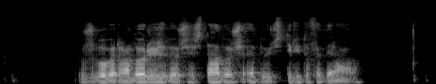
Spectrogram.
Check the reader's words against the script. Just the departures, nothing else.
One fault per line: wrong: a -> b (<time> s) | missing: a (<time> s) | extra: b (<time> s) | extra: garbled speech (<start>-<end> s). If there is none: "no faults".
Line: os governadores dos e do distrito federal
extra: estados (2.0 s)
